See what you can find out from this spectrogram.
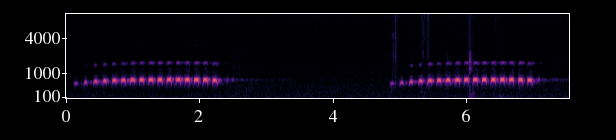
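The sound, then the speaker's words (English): A boreal owl call in two bouts of rapid, evenly spaced low hoots that run together into a tremolo trill. Each bout lasts about two seconds, and a clear pause of silence separates them. “that's a boreal owl call.”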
